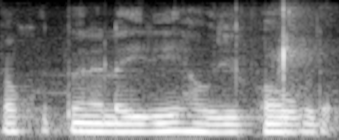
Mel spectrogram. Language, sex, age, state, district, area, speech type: Manipuri, male, 45-60, Manipur, Bishnupur, rural, spontaneous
